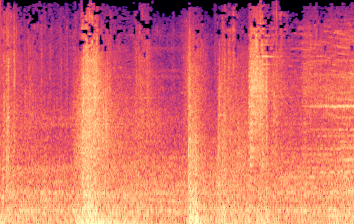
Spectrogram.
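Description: A sword strikes armour with heavy thuds.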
